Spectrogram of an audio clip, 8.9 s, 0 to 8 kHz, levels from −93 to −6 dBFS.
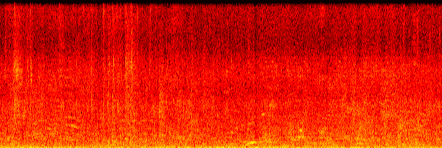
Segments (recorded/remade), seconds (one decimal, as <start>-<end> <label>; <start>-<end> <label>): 0.0-5.3 recorded; 5.3-8.0 remade; 8.0-8.9 recorded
